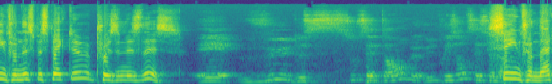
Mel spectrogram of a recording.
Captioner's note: French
